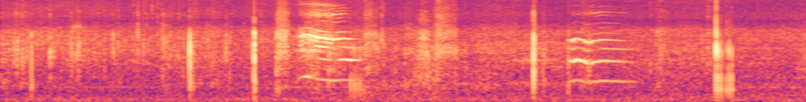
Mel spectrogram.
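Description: A cat meowing twice, two short calls about a second and a half apart, with a few sharp clicks in between.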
